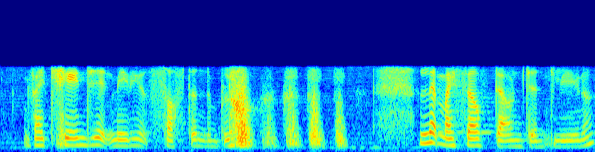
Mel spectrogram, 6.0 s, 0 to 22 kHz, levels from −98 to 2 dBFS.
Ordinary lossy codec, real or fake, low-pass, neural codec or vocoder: none; real; 3.6 kHz; none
